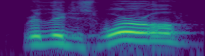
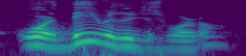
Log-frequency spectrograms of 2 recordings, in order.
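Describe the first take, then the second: First: Said in the usual way. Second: The religious world with a rising stress on the. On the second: Shown as a demonstration. Preacher corrects himself, stressing the. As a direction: lean on the word the.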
